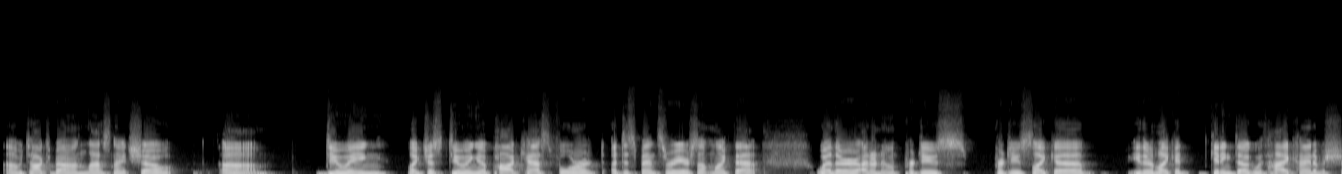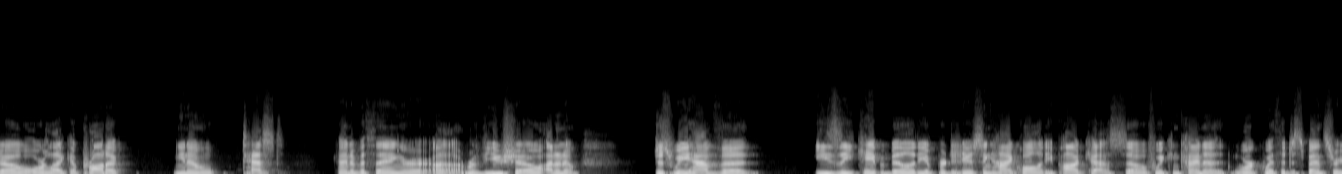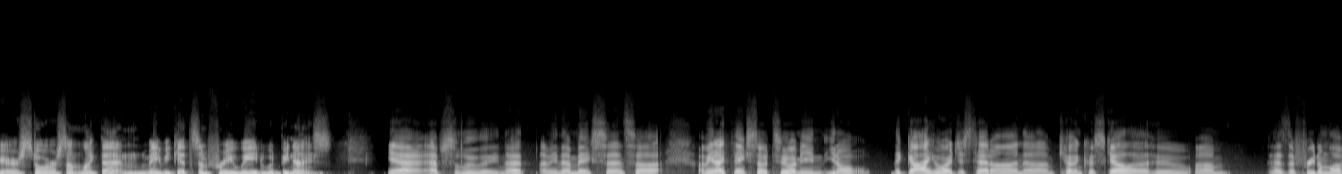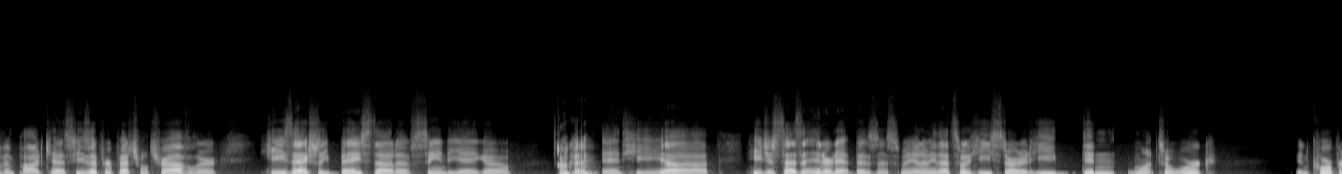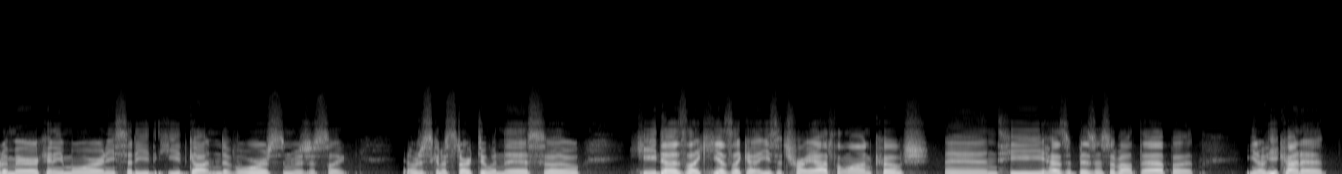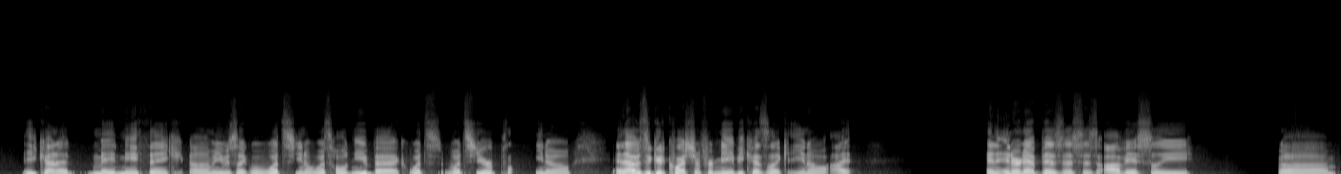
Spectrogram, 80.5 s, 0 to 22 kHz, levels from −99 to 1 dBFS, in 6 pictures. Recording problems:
muffled; slightly; fading above 4 kHz

